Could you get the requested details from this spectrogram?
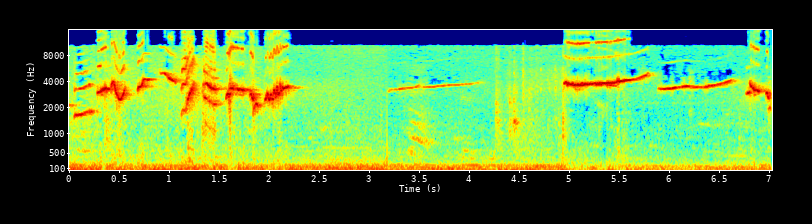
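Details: Lure call of the oriental magpie-robin for trapping: a rapid run of harsh, scratchy chattering notes, then long, pure, slightly rising whistles and a closing burst, over a faint low hum.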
